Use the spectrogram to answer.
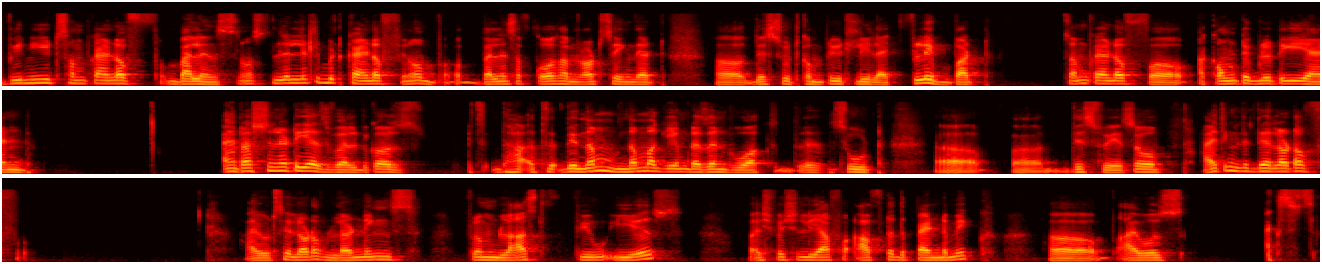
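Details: Adult who stammers (stutters) and is a disability advocate, with stuttering reported especially on the "through" sound and on his own name; stuttering.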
